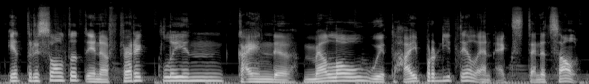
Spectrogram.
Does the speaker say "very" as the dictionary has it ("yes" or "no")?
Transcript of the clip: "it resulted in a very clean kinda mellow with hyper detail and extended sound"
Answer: no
